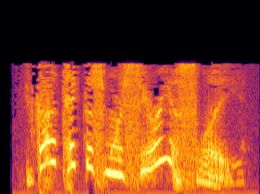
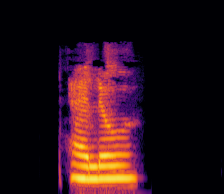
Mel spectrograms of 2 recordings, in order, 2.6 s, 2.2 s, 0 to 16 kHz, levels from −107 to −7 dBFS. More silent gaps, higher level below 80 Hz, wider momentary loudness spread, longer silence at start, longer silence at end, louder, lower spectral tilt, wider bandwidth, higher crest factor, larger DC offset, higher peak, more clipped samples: neither; first, -46 dBFS vs -70 dBFS; second, 7 LU vs 10 LU; second, 0.25 s vs 0.7 s; second, 0.15 s vs 0.85 s; first, -11 LUFS vs -19 LUFS; second, -6 dB/octave vs -8 dB/octave; second, 5.4 kHz vs 6.8 kHz; about the same, 12 dB vs 16 dB; first, 0.5% vs under 0.1%; first, 0 dBFS vs -6 dBFS; first, 0.2% vs under 0.1%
